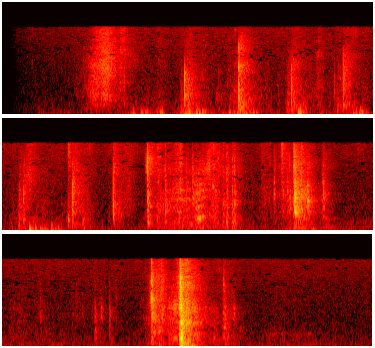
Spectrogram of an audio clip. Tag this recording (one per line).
door
opening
